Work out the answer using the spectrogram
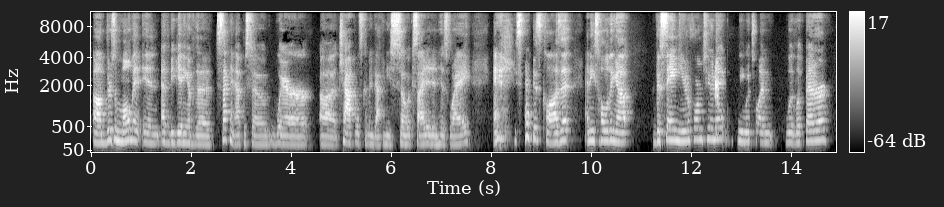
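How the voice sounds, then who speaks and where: A woman's voice: on the low side, normal speed. A woman chatting casually as a guest on a podcast panel, in roomy sound. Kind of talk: casual chat, discussion.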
